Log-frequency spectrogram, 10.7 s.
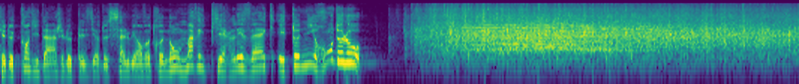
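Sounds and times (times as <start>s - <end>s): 
speech: 0.0s - 5.6s
warm audience applause: 5.4s - 10.6s.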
